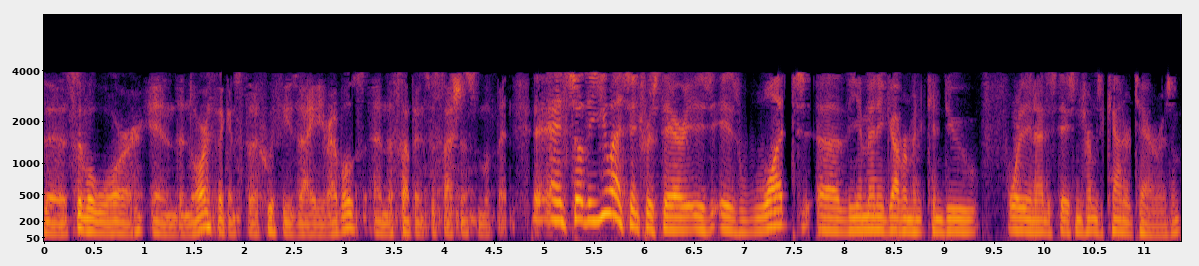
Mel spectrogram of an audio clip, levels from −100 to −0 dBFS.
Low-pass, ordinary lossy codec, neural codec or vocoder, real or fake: 7.2 kHz; AAC, 16 kbps; none; real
